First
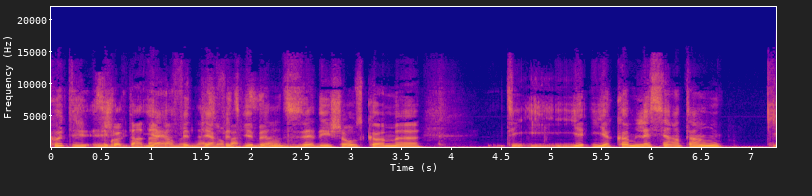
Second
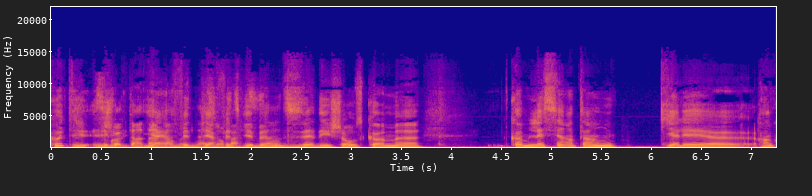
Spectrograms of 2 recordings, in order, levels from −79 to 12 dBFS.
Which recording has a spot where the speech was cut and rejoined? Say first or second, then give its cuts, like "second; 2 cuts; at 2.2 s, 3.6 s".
second; 1 cut; at 4.5 s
